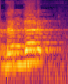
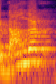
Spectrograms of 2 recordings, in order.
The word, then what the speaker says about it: धानगड: आपण जर पाहिलं तर धनगर सॉरी धानगड नावाची एक जमात महाराष्ट्र म्हणून इतर स्टेटमध्ये आहे परंतु यादीमध्ये धानगंगड असा डी एच एन जी ए डी धानगड असं स्पेलिंग आहे आणि हे चुकून आणि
